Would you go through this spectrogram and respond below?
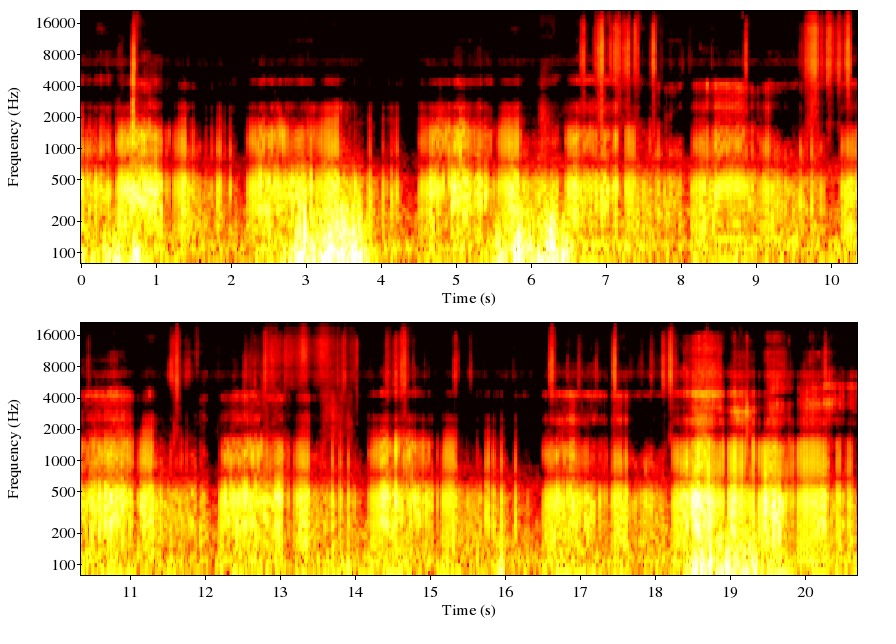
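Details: Loud purring from Tacy the domestic cat over a long stretch: a rough, low buzzing rumble rising and falling in regular breath cycles about every one and a half seconds, with no other sounds.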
